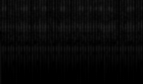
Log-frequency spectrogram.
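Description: Near silence: only a very faint steady hum.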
